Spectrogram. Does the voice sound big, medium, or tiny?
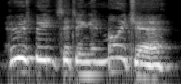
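tiny. It is said in a tiny, high voice. "said the baby bear in his teeny tiny voice"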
